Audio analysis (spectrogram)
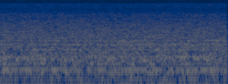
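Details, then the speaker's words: Jeep, ignition off, radiator fan stuck in full-speed mode: steady fan rush with no engine; fan relay suspected of failing again two months after replacing relay, radiator, upper hose and fan switch. "ignition switches off I had to manually unplug the fan fan is stuck in wide-open mode"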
